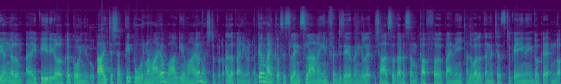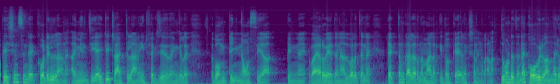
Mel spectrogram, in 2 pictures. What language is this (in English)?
Dutch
